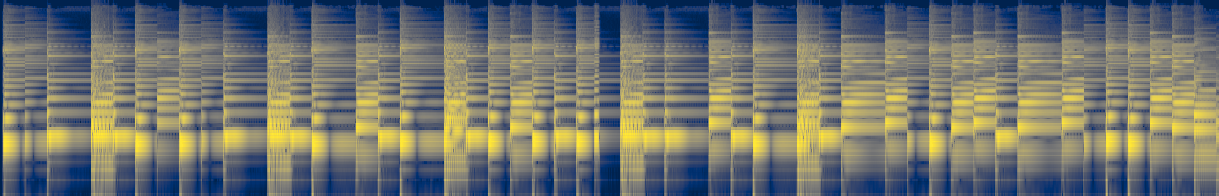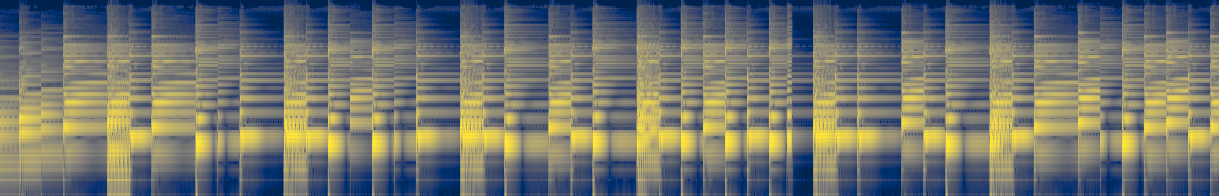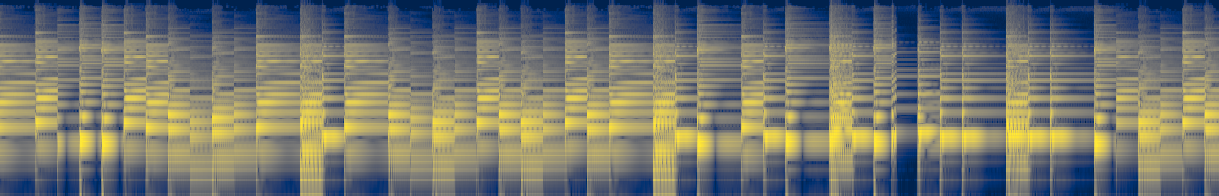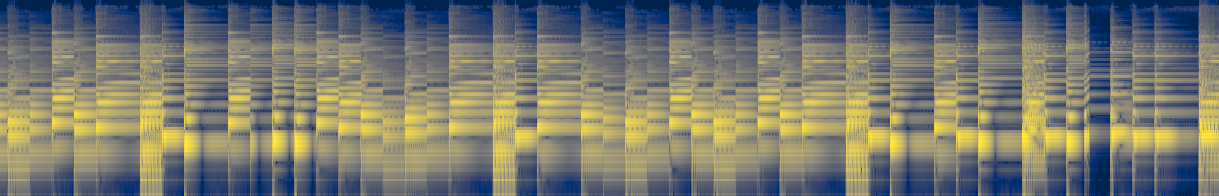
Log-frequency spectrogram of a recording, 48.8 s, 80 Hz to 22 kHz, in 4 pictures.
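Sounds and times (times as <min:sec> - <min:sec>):
banjo: 0:00.0 - 0:48.7.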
